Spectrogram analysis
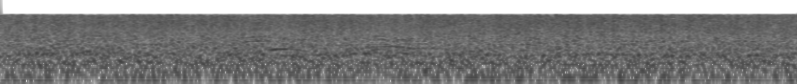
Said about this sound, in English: That is the River Jordan at a time of flooding. It's not quite sort of gone over the banks fully in this particular stretch. But you can see the force of that river. It's not something that I would certainly attempt to cross.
